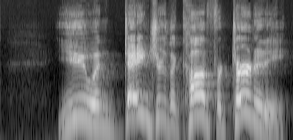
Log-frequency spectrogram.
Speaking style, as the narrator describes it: he shouted again

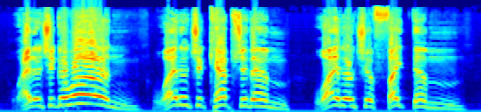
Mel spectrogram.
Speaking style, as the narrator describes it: Quietawful yelled at the captain

